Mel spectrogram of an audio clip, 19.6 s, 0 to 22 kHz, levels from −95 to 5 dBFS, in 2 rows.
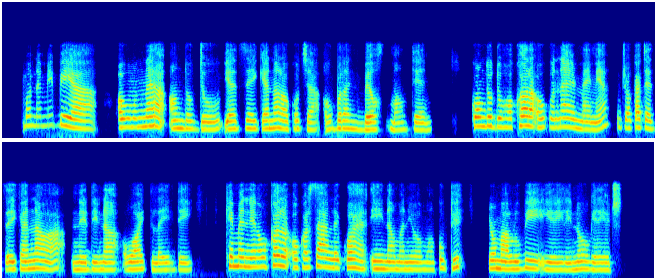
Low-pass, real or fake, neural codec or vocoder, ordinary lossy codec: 7.2 kHz; fake; codec, 16 kHz in and 24 kHz out, 0.4 kbps, LongCat-Audio-Codec, fine tuned four codebook decoder; Opus, 32 kbps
